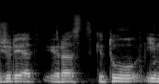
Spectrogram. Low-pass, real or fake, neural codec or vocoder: 10.8 kHz; real; none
